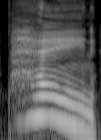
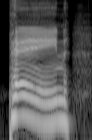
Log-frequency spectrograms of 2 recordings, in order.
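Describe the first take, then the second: First: The word starts with a breathy sighing h. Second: The word starts cleanly with no breathy sigh. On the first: "He inserts an H in there and sort of sighs into the word" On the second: "Not pain"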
